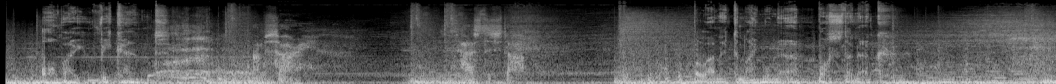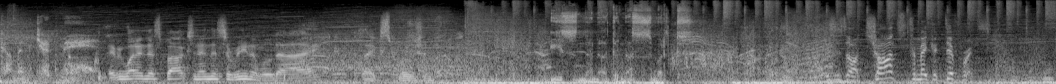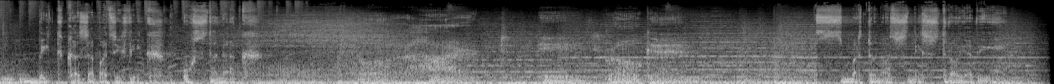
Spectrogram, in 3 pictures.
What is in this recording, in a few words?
croatian movie trailers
